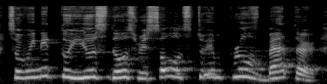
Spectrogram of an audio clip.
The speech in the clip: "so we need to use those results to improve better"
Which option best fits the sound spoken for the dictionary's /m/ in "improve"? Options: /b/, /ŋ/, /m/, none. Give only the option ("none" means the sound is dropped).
/m/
